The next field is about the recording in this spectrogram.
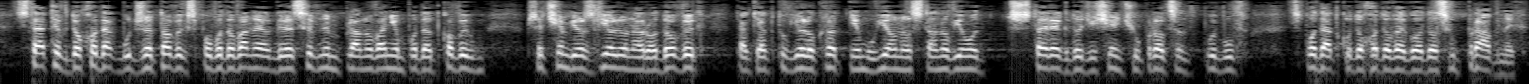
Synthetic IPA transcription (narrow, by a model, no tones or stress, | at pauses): st̪ɛt̪ɘvd̪ɔxɔd̪aɣbudʐɛt̪ɔvɘxspɔvɔd̪ɔvanɛaɡɾɛsɘvnɘmplanɔvaɲɛmpɔd̪at̪kɔvɘx | pʂɛt̪ɕembʲjɔɾst̪vʲjɛlɔnaɾɔd̪ɔvɘx | t̪akjakt̪uvjɛlɔkɾɔt̪ɲɛmuvʲjɔnɔst̪anɔvʲjɔ̃w̃ɔ | t͡ʂt̪ɛɾɛɡd̪ɔd͡ʑeɕeɲt͡ɕupɾɔt̪sɛnt̪fpwɘvufspɔd̪at̪kud̪ɔxɔd̪ɔvɛɡɔːd̪ɔsupːɾavnɘx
